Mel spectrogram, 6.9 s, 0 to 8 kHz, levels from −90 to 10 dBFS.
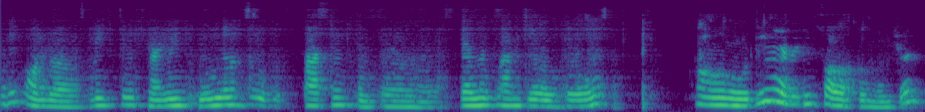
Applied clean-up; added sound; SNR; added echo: neural mask model DeepFilterNet 3.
